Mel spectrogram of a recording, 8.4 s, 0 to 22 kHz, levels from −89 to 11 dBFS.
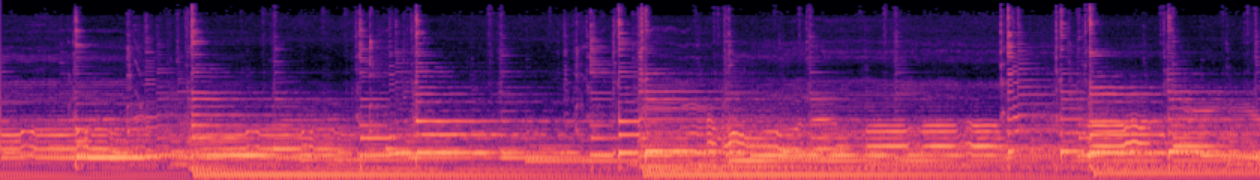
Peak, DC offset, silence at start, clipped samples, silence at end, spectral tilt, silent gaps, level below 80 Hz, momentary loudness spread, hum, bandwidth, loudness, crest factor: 0 dBFS; under 0.1%; 0 s; under 0.1%; 0 s; -6.5 dB/octave; none; -28 dBFS; 6 LU; none; over 20 kHz; -13 LUFS; 12 dB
